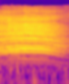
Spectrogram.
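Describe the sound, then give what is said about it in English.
A single harsh, nasal call of an Antarctic penguin, loud and rich in buzzy overtones, held for under a second with a slight downward slide in pitch. “The penguin.”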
